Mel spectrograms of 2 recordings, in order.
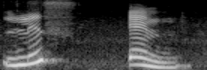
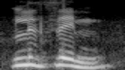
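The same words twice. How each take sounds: First: "Listen" in two beats, lis, long pause, ten; split into syllables. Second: Said in the usual way. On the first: Shown as a demonstration. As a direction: pull "Listen" apart into two separate syllables. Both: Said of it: "How will we split this word?".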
